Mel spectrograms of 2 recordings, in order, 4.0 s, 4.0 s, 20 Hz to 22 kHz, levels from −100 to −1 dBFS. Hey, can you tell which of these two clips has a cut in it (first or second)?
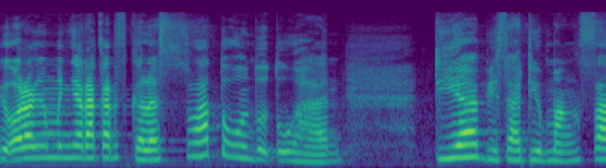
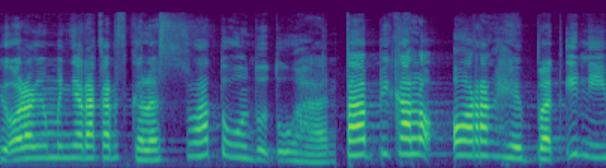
second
